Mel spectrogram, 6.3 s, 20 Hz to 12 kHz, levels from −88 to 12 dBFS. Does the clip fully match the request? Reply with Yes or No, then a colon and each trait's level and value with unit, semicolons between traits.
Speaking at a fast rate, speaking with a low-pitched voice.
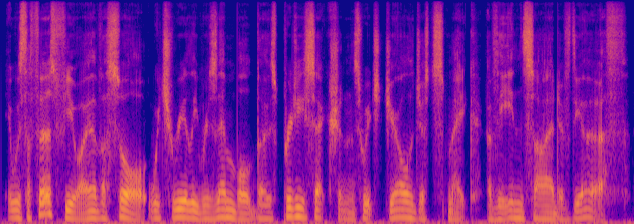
Yes: fast, 220 wpm; low, 110 Hz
